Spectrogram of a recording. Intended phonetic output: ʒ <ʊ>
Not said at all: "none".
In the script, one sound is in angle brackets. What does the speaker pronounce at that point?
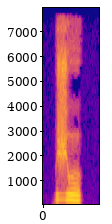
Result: ʊ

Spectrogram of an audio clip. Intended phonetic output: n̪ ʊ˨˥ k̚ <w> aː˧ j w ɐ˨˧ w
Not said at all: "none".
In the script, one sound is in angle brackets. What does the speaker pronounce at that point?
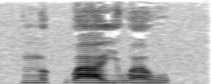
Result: w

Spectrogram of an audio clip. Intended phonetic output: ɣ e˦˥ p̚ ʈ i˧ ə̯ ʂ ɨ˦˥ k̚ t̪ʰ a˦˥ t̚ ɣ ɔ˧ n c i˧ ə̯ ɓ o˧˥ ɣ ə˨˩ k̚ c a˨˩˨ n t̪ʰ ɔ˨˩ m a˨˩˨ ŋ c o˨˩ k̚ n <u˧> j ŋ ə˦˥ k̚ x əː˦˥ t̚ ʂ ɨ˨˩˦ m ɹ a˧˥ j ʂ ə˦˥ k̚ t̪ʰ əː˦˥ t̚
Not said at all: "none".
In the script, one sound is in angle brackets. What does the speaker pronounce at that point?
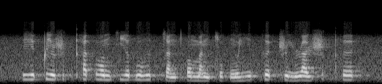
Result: o˧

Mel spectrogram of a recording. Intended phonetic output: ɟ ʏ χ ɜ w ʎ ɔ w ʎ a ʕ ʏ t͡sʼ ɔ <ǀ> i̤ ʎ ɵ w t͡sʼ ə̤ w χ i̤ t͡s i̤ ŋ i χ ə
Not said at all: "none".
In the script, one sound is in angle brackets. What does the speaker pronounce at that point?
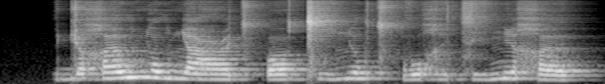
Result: ǀ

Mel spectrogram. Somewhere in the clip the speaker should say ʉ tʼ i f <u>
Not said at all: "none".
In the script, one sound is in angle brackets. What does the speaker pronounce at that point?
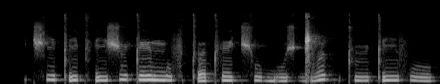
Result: u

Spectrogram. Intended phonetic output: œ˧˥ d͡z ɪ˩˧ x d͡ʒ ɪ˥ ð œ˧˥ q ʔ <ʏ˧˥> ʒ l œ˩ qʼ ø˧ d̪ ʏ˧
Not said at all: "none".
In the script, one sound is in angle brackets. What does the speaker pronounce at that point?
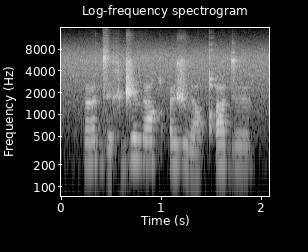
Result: ʏ˧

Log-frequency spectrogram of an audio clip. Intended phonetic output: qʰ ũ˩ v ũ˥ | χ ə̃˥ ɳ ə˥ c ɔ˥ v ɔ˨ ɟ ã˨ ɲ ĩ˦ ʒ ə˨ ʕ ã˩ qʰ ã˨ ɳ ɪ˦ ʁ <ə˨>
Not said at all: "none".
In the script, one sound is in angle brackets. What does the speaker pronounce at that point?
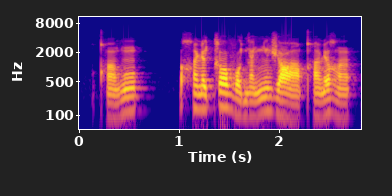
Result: ə̃˨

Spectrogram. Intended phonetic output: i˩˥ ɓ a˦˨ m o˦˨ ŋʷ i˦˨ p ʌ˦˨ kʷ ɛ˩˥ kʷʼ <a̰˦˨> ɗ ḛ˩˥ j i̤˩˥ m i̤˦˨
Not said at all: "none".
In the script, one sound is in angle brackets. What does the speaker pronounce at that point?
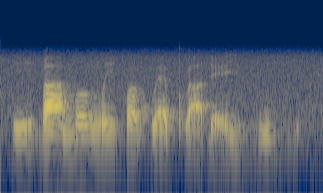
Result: a̰˦˨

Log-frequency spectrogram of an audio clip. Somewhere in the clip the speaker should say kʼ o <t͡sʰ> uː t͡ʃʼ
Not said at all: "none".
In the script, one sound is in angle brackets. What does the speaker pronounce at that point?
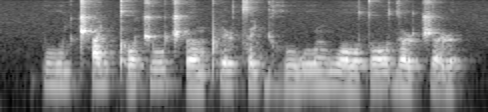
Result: t͡ʃ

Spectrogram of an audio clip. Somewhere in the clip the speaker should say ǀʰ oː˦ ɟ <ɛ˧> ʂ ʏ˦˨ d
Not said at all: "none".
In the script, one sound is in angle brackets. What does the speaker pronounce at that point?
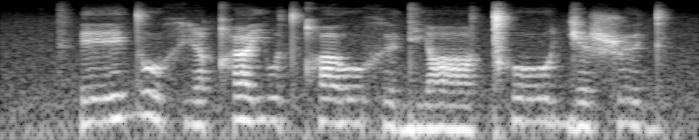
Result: e˧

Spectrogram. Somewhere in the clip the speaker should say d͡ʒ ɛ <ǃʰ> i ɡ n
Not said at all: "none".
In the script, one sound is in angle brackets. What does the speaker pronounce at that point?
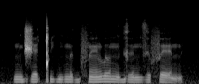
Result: ǃ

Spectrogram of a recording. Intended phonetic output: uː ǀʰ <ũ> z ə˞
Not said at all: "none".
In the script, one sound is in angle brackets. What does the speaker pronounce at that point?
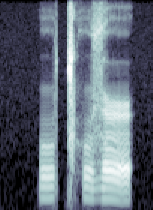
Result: u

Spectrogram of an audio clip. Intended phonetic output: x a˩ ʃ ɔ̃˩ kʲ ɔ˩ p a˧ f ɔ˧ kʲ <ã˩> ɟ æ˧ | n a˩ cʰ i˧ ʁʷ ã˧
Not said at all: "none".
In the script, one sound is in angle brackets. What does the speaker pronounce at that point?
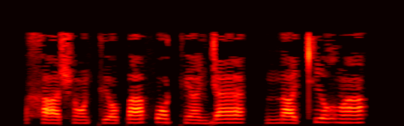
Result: ã˩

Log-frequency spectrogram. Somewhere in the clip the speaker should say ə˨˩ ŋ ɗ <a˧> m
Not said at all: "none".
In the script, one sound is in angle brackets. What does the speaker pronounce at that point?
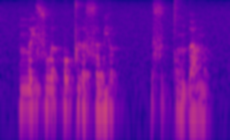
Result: a˧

